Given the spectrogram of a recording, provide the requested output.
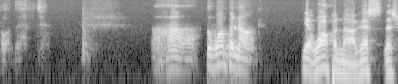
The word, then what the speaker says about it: Wampanoag: Yeah, Wampanoag. That's right. Oh, and I'm sorry. It's let's see, the leader of the Pokanakets, a tribe within the Wampanoag Indian Federation.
